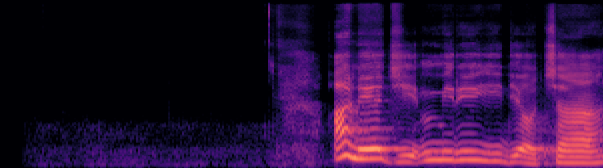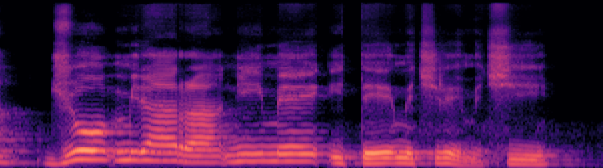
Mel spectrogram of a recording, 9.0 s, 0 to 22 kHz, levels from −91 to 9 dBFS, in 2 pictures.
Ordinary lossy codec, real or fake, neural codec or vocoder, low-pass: none; fake; autoencoder, 48 kHz, 128 numbers a frame, DAC-VAE, trained on Japanese speech; none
